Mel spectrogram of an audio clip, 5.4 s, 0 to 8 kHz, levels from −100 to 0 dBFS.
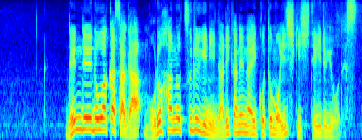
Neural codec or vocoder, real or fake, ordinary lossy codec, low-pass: none; real; none; none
